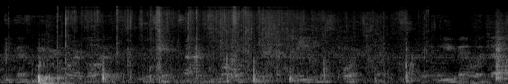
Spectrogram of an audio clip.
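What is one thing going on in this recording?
Plastic wrapping crinkles and tears as a box is opened.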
